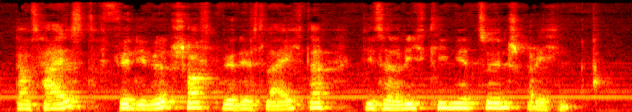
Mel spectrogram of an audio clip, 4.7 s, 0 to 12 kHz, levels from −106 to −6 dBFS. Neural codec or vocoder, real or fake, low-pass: codec, 44.1 kHz, 7.8 kbps, DAC; fake; 10.8 kHz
